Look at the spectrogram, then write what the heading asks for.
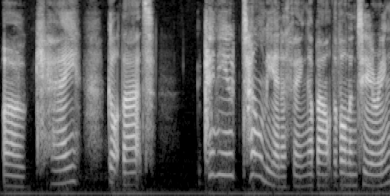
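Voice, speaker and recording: A woman playing an interested, inquiring caller in a scripted phone dialogue, brisk in manner. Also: on the low side, big pitch swings, pushed and bright, no echo, heavily acted, low-quality recording. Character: interested woman caller asking about volunteering. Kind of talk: scripted listening-test dialogue.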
